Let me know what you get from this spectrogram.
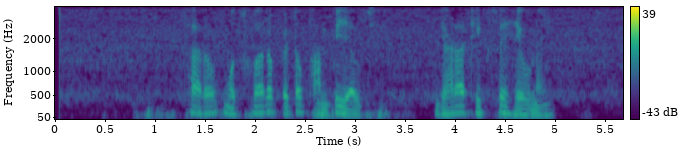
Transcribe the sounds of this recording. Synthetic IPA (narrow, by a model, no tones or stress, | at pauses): sʰaɾɔmot̪ʰuaɾɔpeʈɔpʰampid͡ʒawt͡ʃʰi̥ | d͡ʒʱaɽaʈʰikseɦewnaɦĩ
